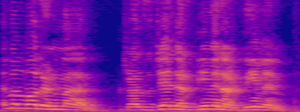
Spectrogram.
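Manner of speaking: excitable Russian man, voice leaping high; animated Russian suitor with swooping pitch; Russian accent. Acted. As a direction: reassure her eagerly in a Russian accent. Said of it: "that's what Russian people sound like".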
